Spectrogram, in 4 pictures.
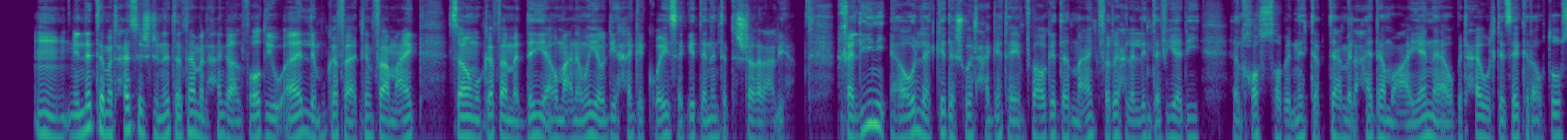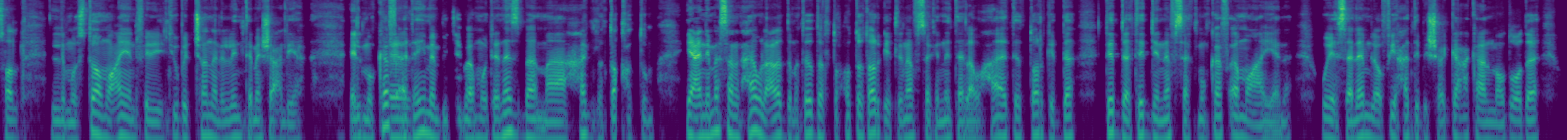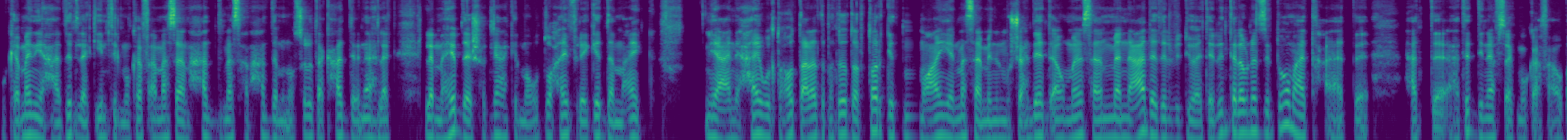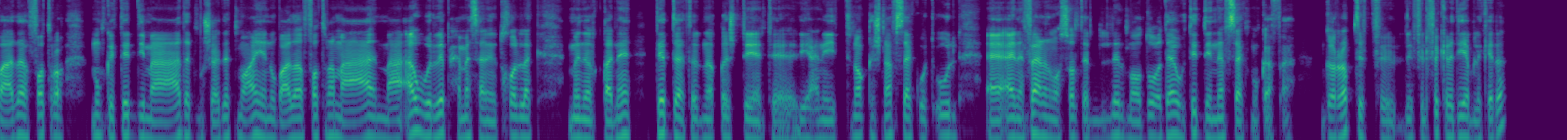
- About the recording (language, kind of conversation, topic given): Arabic, advice, إزاي أختار مكافآت بسيطة وفعّالة تخلّيني أكمّل على عاداتي اليومية الجديدة؟
- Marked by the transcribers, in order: other background noise; in English: "الYouTube channel"; in English: "target"; in English: "الtarget"; in English: "target"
